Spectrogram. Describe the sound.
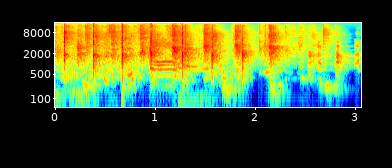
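An audience at a poetry reading applauds a reader with a burst of scattered, sharp hand claps lasting a few seconds, while voices call out and talk over the clapping.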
